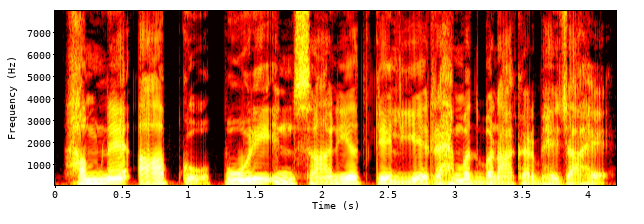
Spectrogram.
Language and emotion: Urdu, neutral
